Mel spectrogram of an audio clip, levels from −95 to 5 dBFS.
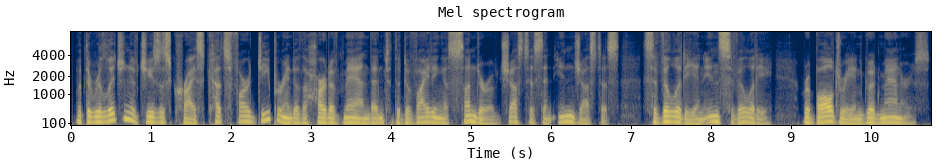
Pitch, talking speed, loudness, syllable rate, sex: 105 Hz, 165 wpm, -18 LUFS, 5.4 syllables/s, male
